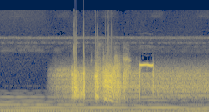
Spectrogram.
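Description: Radio-transmission sound effect: static narrowed like a radio or telephone line comes in about a second in, with loud crackles and then a short high beep near three seconds, over a low held music drone.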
